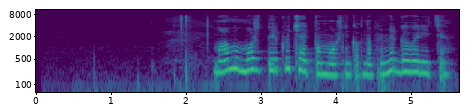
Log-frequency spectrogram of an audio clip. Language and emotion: Russian, neutral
